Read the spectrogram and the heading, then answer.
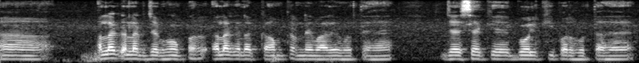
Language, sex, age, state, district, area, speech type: Urdu, male, 30-45, Bihar, Madhubani, urban, spontaneous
